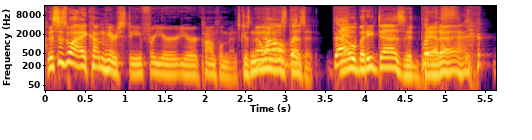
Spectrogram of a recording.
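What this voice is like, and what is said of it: Imitates another person's voice. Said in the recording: “impersonation ... that is a very good Charlie Hunnam”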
